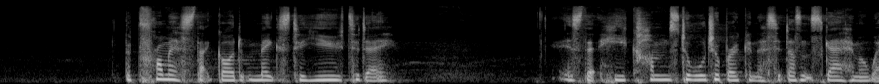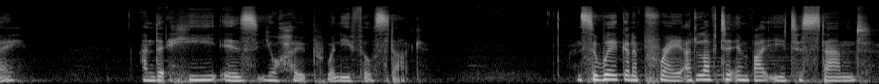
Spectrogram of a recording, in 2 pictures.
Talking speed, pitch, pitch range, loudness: 145 wpm, 195 Hz, 185-210 Hz, -22 LUFS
